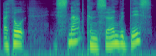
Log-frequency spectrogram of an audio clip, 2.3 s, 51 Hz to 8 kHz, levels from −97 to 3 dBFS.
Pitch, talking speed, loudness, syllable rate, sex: 150 Hz, 180 wpm, -20 LUFS, 5.1 syllables/s, male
